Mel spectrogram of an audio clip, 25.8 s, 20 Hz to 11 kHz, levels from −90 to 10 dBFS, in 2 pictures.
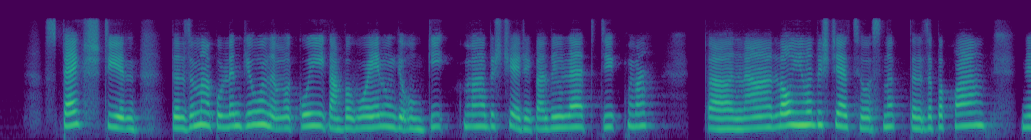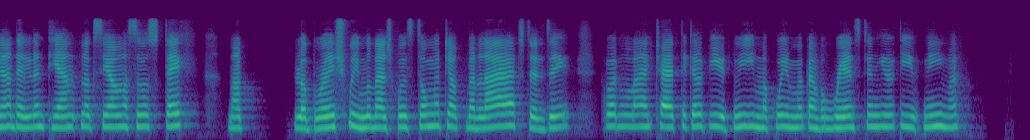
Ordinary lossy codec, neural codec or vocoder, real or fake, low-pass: none; codec, 16 kHz, 0.5 kbps, FunCodec, trained on Chinese and English, 25 frames a second; fake; 7.2 kHz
